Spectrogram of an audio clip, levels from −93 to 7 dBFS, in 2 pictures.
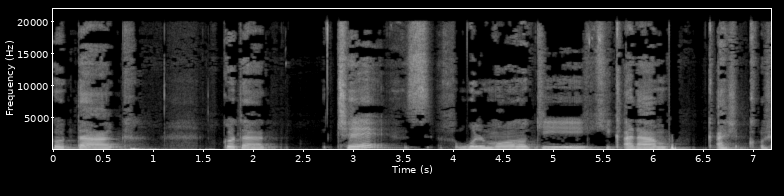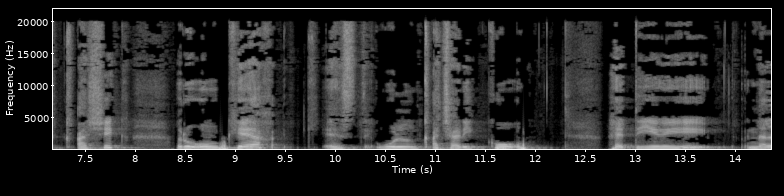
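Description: From start to finish the speech carries generation loss: swirly, hollow smearing and softened attacks, likely from roughly seven successive AAC re-encodes at around 96 kbit/s.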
